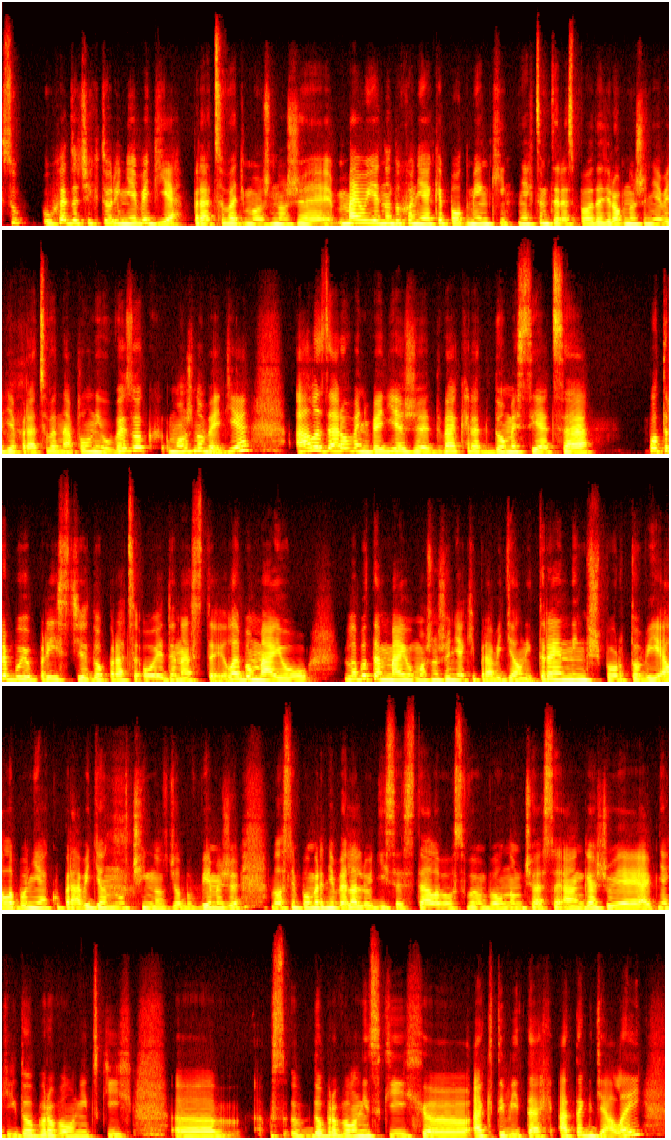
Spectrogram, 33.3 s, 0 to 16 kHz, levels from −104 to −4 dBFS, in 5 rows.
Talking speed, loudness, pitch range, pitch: 135 wpm, -21 LUFS, 185-210 Hz, 195 Hz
